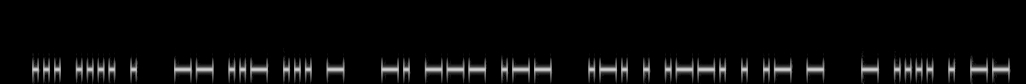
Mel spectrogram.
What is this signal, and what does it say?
Morse code, heard as a keyed tone, about 21 wpm, 700 Hz. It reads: SHE MUST NOW REPEAT THEM
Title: Sentences from Top 1600 Words 22wpm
